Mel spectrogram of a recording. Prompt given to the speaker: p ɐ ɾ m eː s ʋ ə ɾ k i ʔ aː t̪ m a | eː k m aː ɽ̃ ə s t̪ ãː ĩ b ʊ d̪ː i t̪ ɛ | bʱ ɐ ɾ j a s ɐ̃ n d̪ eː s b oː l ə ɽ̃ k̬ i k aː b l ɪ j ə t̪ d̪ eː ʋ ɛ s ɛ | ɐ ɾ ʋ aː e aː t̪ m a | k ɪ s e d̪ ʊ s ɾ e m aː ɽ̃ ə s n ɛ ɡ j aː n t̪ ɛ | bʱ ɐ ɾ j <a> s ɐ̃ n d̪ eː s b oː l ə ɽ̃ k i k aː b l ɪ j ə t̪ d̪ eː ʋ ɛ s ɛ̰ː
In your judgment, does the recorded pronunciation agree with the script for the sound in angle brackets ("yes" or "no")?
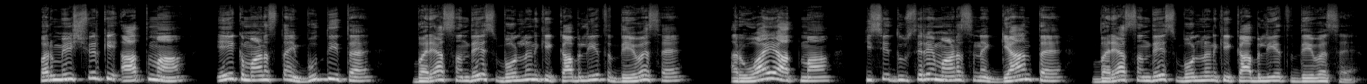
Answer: yes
